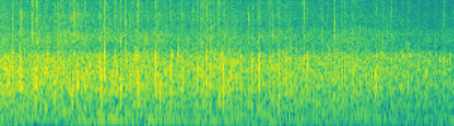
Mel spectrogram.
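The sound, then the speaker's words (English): An audience claps their hands in victory, steadily for about three seconds, a dense, even wash of many hands at fairly loud volume with no voices on top. “Come on, somebody ought to clap your hands in victory right now.”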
